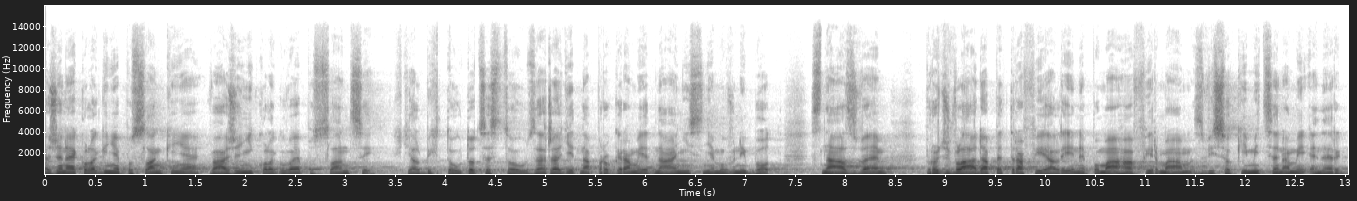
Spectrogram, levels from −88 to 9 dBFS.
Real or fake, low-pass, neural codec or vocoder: real; 14.4 kHz; none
